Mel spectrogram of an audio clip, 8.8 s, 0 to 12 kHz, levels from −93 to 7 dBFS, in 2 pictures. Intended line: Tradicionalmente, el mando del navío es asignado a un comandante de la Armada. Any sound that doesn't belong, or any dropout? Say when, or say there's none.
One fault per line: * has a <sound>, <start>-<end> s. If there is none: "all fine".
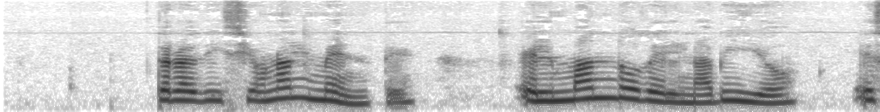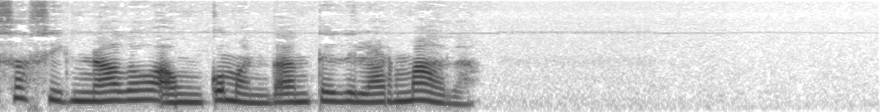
all fine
